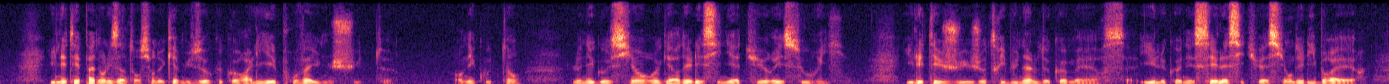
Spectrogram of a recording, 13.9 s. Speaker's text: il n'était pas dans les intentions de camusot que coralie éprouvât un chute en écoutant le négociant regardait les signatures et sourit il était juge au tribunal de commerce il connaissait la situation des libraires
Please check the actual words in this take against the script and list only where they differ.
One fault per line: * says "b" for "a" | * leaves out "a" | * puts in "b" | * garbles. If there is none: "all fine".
* says "une" for "un"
